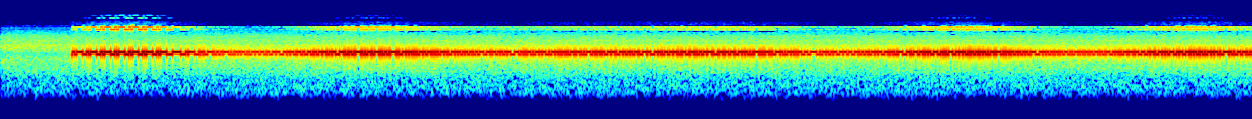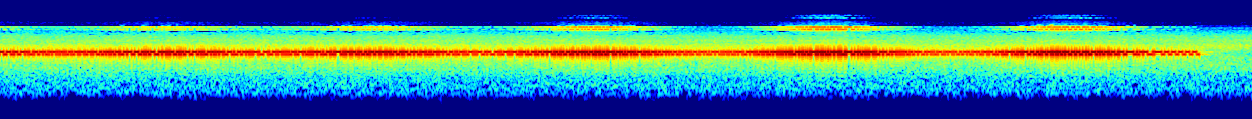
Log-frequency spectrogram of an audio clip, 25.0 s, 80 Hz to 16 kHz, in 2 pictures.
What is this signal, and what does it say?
NAVTEX (SITOR-B), 100 baud, 170 Hz shift, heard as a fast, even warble, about 1500 Hz centre, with fading. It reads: LWCCZ CHSVT LYPIL IVUCE BEQNO MCLJX TQIRO ZANCS QKVFE GIKII GDEQZ AQICF OOTHP QNQAG AKYGK JORVX DWTQZ SXDBA RCBWO DTILL DLIDH EQYLG TIYZR QHZHQ IATEZ NMOMT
